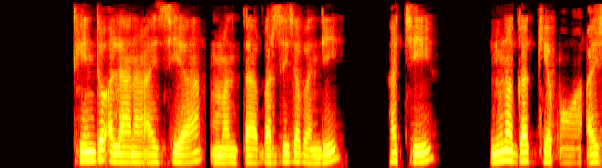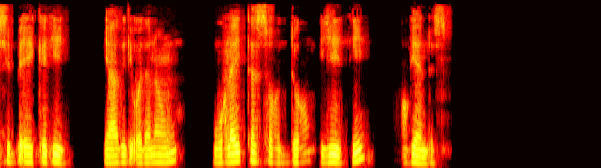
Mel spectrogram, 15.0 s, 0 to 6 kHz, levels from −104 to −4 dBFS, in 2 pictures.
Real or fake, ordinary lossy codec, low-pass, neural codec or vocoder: fake; AAC, 24 kbps; 5.4 kHz; codec, 16 kHz, 4.8 kbps, FACodec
